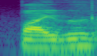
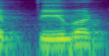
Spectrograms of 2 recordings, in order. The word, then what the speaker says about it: Pivot: यह advance Excel का एक बहुत ही इंपॉर्टेंट फीचर है और जिसका नाम है पाइवट टेबल और जिसे पीवट टेबल के नाम से भी उच्चारण उसका किया जाता है।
